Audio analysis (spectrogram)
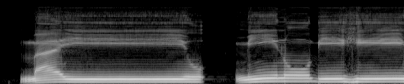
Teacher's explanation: Nun sukun bertemu ya disebut bacaan namanya idgham bigunnah. Bunyi nun masukkan pada huruf ya, dengungkan dua harakat.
